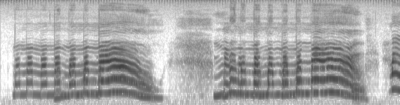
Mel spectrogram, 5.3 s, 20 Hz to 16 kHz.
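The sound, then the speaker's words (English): Two long, drawn-out meowing notes sung in a tuneful, wavering way, loud, separated by a brief breathy pause, like a cat-meow song. “Drifting my like 2008 Honda Civic. To the meow meow meow song.”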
